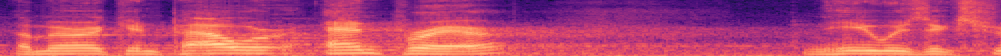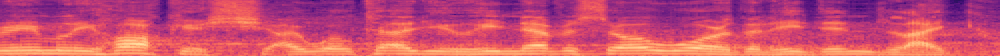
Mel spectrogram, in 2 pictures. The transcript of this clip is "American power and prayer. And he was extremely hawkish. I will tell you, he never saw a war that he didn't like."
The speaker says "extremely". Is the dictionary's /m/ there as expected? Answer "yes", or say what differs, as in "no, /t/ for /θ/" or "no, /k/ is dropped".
yes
